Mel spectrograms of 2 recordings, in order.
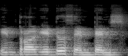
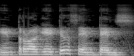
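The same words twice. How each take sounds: Both takes have the same delivery.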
